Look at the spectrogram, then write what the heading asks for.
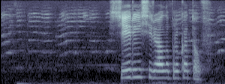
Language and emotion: Russian, neutral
